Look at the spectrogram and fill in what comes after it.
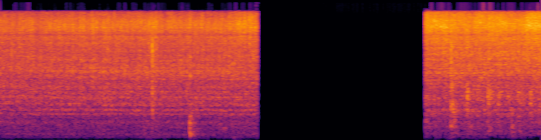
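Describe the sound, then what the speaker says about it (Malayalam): Capsicum stirred into a sizzling pan of Kerala-style chilli chicken gives a steady close frying hiss with scraping and clinking from the stirring, broken by a stretch of silence before the sizzle resumes. "ഇനി ഇതിലേക്ക് ക്യാപ്സിക്കം ഇട്ട് ഇളക്കാം"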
